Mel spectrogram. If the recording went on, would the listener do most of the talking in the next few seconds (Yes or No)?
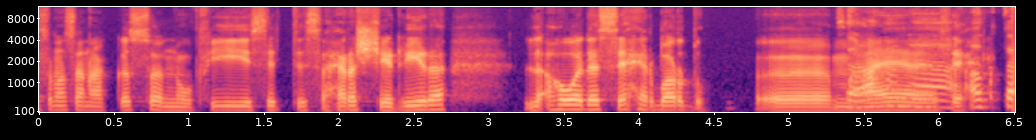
Yes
